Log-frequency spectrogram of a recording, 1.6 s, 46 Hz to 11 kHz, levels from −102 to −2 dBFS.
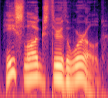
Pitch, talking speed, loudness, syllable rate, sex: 135 Hz, 185 wpm, -14 LUFS, 3.3 syllables/s, male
